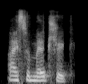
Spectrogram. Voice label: "isometric", Indian

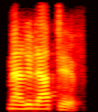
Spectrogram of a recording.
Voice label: "maladaptive", Indian

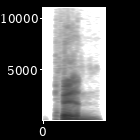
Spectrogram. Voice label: "PIN", American

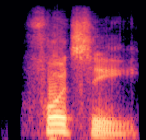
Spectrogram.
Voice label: "footsie", American

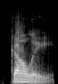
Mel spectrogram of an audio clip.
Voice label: "gully", American

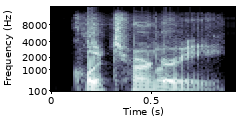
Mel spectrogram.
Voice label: "quaternary", American

